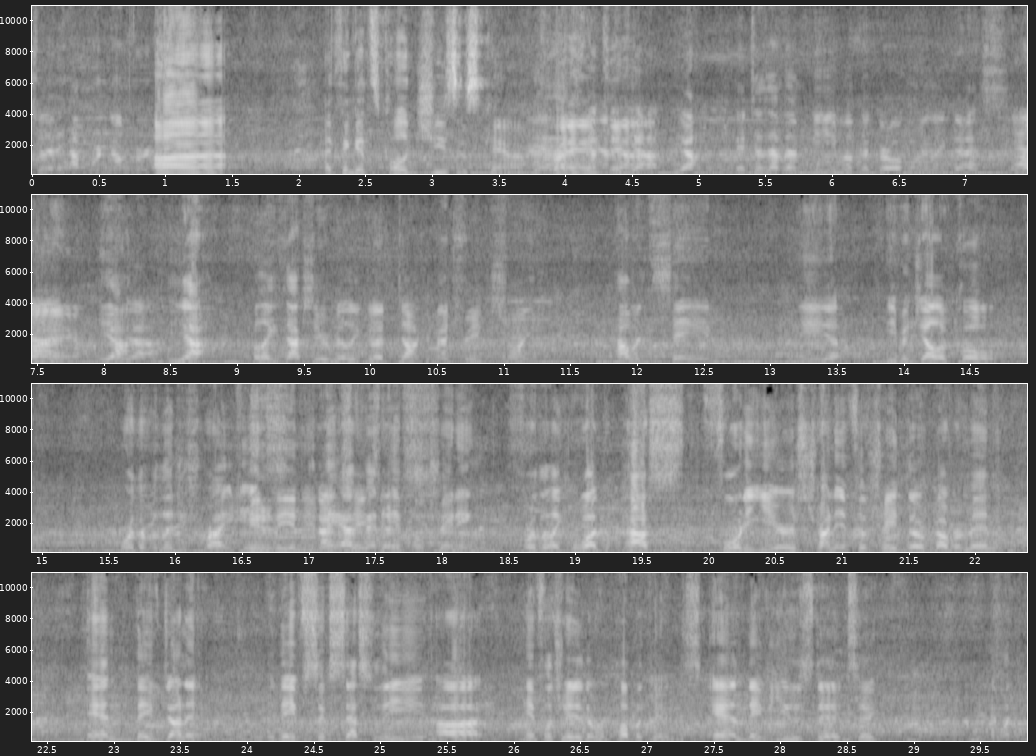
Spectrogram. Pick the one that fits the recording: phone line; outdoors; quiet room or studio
outdoors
